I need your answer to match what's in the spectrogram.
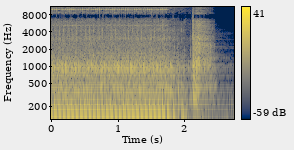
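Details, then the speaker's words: Honda SH150i scooter at about 8,700 miles, engine switched off from idle: the idle thump stops, then a short fading whir as the crank, stator and one-way clutch coast down. A normal spin-down. "When I turn it off, you heard the. That's normal. That's like the crank spinning, the stator spinning, and the one-way clutch."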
